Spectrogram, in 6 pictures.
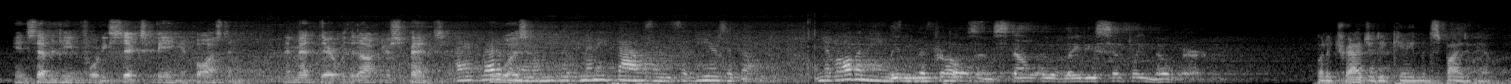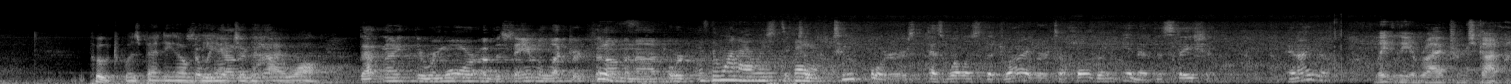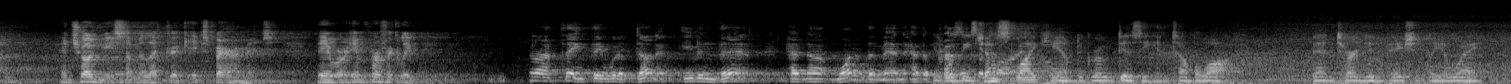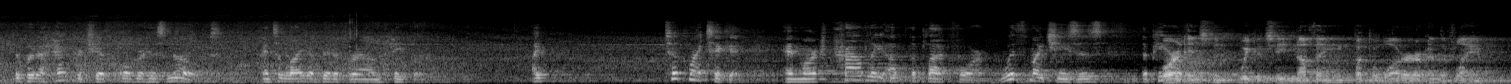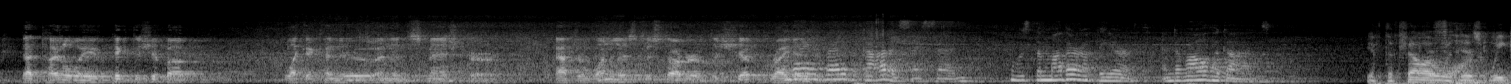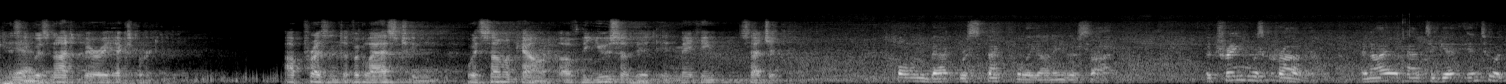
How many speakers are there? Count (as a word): five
